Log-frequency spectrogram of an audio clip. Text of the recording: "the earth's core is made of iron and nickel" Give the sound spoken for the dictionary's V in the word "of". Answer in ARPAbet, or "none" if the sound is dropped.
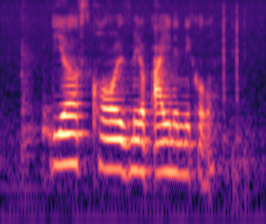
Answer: P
